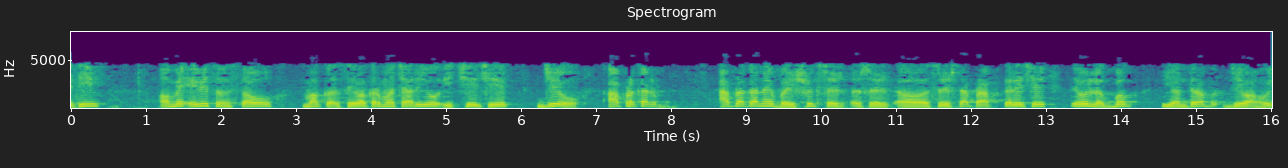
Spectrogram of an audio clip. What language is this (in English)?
Gujarati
